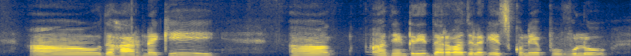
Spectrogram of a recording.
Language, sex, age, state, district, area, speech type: Telugu, female, 30-45, Telangana, Peddapalli, urban, spontaneous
